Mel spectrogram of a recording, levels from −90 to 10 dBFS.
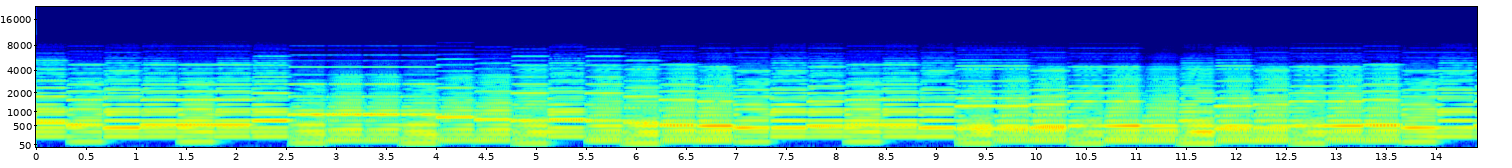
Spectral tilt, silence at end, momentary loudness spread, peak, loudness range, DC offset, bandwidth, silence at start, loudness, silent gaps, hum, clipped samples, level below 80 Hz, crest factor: -6 dB/octave; 0 s; 2 LU; -10 dBFS; 1 LU; under 0.1%; 8.4 kHz; 0 s; -23 LUFS; none; none; under 0.1%; -48 dBFS; 12 dB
